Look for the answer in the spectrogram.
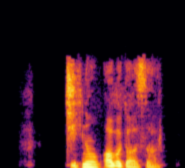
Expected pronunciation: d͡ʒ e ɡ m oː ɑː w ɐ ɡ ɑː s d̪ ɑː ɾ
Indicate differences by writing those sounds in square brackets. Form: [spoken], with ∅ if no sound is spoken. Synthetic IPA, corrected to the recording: d͡ʒ [i] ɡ [n] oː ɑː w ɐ ɡ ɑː [z] d̪ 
